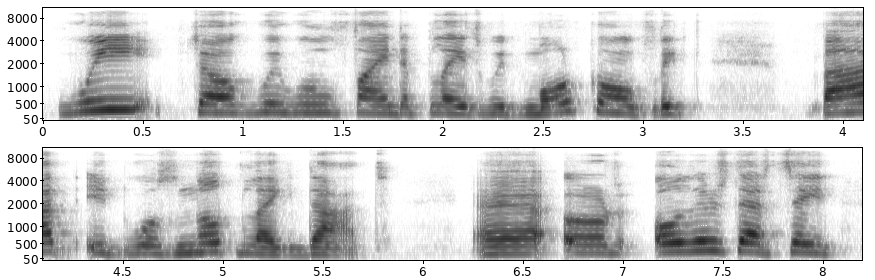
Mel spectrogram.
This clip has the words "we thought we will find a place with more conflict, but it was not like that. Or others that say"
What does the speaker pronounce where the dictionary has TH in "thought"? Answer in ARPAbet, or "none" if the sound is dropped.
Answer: T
